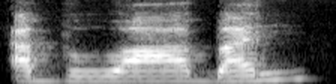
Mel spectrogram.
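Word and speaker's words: أبوابًا: 9, rule of work, that this tanween of fatha will change into fatha with alif and will be pronounced in place of tanween. Okay. So like it, abwaban will change into abwaba.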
